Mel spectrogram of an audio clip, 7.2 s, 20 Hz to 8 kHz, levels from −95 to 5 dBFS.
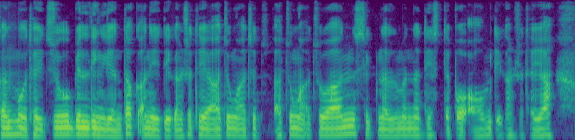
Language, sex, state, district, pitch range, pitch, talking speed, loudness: Mizo, male, Mizoram, Aizawl, 90-100 Hz, 95 Hz, 260 wpm, -18 LUFS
